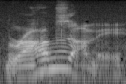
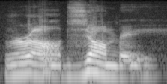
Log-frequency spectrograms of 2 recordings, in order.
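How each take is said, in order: First: Very slow, swooping delivery of the name; drawn-out eerie name call; softer redo. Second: Loud, hugely stretched proclamation; booming drawn-out horror-show shout; monster announcer. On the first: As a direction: stretch it out at normal volume, theatrically. Redoes the name another way. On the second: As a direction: belt the name out very slowly, hammed-up. Announces singer's name in performed voice. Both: Acted.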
